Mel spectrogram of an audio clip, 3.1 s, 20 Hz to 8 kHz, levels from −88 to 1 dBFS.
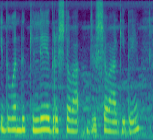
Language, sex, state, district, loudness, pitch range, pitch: Kannada, female, Karnataka, Bidar, -15 LUFS, 210-245 Hz, 235 Hz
